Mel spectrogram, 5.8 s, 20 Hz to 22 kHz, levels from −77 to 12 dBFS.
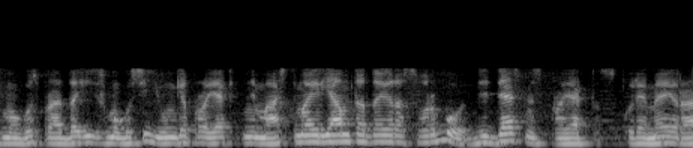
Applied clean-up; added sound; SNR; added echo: none; none; none; none.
